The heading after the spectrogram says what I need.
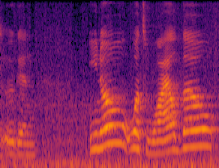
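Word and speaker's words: Ugin: So glad I'm one of the right people who will say his name right and not the one who says Eugene. Yeah, pretty sure his name's Ugan.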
